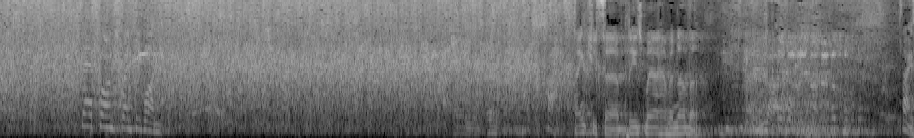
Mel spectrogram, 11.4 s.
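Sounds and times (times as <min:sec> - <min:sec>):
audience applause: 0:00.0 - 0:07.6
speech: 0:01.0 - 0:02.2, 0:06.1 - 0:11.4
laughter: 0:09.0 - 0:11.4.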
